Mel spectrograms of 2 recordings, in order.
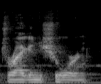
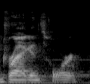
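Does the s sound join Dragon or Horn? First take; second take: Horn; Dragon. First: The s sound starts the second word. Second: The s sound ends the first word. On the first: The speaker calls it wrong. "I always want to pronounce that as Dragon Shorn" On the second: The speaker calls it right. "It's definitely Dragon's Horn"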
